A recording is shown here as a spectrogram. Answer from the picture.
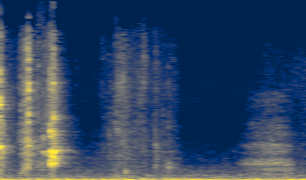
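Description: A few short clicks and rustles in the first half second as packaging is handled, then only a low steady room hum.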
